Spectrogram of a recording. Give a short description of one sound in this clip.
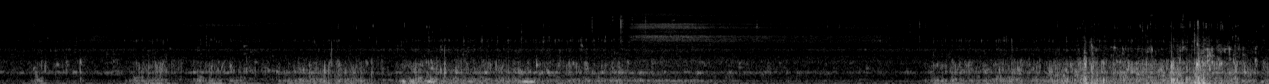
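Scuba bubbles gurgle and rumble in bursts underwater.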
